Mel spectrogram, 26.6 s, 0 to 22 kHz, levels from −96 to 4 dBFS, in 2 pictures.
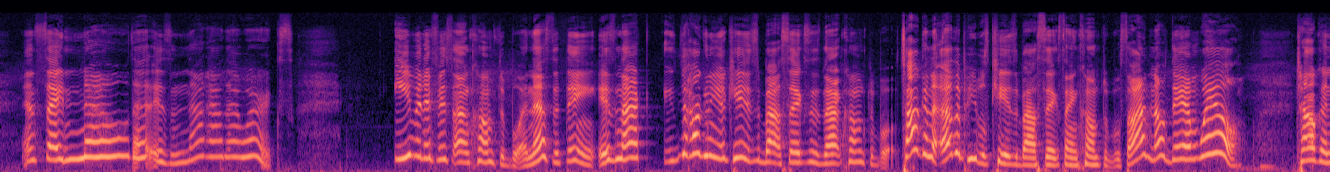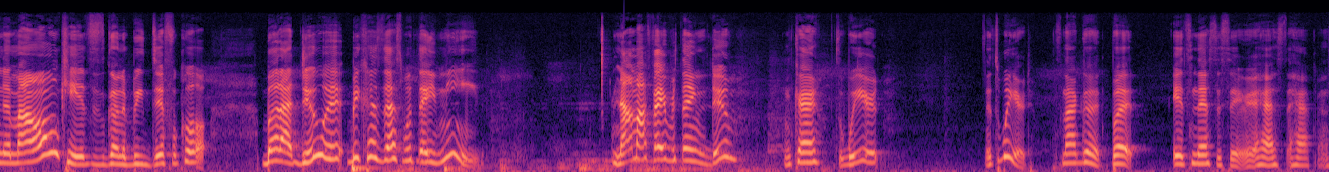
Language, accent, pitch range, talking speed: English, American, 195-310 Hz, 185 wpm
